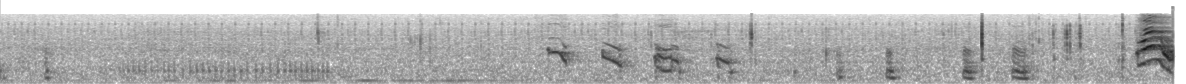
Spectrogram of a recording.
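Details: Two-week-old Labrador Retriever puppies whimpering: after a quiet start with steady low hum, a run of short, high, squeaky whines and yips sliding up and down, coming in quick uneven bursts and ending in a sharper cry.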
